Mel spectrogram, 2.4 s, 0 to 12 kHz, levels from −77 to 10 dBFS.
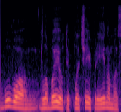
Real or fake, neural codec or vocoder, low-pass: fake; vocoder, 22.05 kHz, 80 mel bands, WaveNeXt; 9.9 kHz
